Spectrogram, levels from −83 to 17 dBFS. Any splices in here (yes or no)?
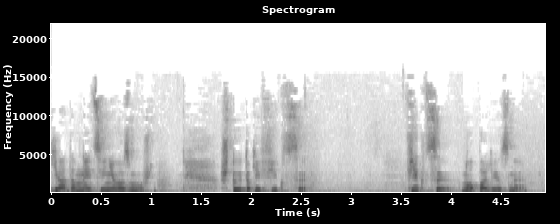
yes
